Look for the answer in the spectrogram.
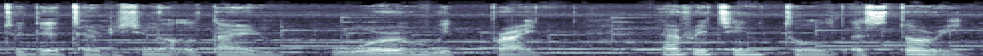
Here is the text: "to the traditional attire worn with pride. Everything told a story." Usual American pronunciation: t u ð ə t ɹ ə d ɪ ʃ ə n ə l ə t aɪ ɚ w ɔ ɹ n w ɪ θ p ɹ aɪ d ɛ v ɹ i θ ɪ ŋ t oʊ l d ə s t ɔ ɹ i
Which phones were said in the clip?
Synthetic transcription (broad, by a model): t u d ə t ɹ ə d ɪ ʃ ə n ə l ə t aɪ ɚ w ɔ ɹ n w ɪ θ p ɹ aɪ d ɛ v ɹ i t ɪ ŋ t oʊ l d ə s t ɔ ɹ i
